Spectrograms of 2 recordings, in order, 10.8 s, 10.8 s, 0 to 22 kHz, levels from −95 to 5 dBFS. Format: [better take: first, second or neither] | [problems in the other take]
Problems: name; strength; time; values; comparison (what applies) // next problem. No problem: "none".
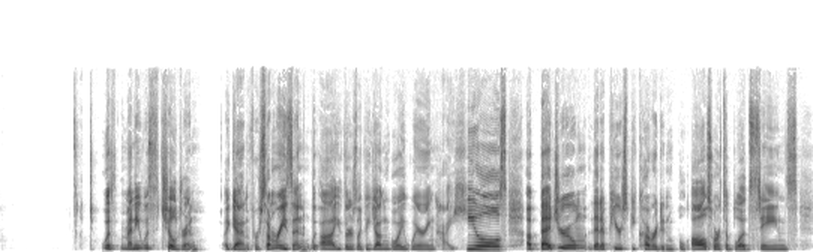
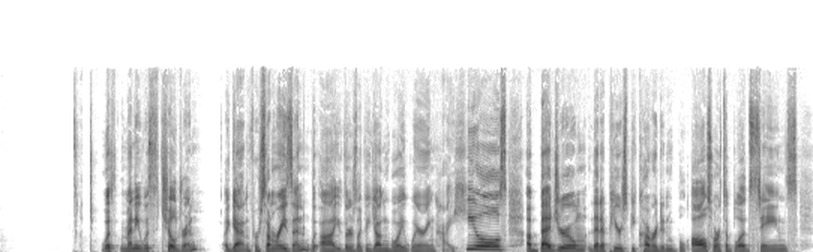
second | thin; somewhat; fading below 300 Hz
